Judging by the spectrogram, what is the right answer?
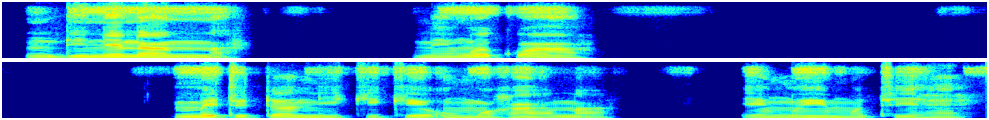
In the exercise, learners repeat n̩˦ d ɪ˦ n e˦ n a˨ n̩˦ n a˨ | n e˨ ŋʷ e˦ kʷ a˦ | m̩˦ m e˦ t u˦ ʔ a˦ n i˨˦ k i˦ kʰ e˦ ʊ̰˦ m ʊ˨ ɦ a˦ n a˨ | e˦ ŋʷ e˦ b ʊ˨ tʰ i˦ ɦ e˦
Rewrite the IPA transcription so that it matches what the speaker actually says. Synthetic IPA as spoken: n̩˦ d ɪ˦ n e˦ n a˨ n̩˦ n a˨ | n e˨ ŋʷ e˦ kʷ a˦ | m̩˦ m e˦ t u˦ t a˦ n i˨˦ k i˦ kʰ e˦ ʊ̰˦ m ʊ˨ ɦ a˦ n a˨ | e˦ ŋʷ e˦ m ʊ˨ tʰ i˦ ɦ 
